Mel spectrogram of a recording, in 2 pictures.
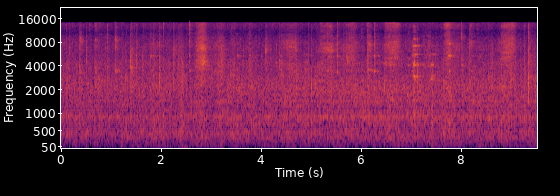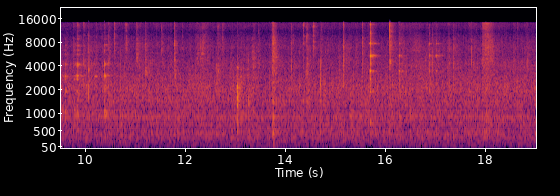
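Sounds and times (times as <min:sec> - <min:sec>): utensils clinking against dishes: 0:05.4 - 0:08.2, 0:09.3 - 0:11.3, 0:15.5 - 0:17.2.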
